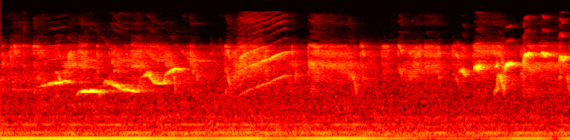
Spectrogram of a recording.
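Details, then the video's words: Tame white-rumped shama singing: clear whistled notes sliding down and up, a short pause, then a burst of bright rising whistles near the end, over steady chattering from other small birds and a low indoor hum. "murai jinak lagi bunyi"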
